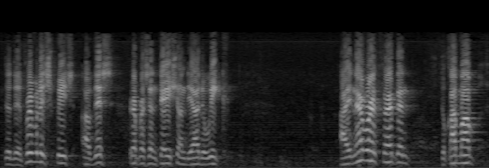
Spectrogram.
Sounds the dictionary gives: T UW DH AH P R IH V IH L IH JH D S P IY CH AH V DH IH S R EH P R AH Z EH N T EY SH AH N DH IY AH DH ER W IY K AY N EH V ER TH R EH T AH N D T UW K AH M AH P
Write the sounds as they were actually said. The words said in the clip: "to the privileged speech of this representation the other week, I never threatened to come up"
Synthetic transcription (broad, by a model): T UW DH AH P R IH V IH L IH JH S P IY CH AH V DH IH S R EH P R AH S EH N T EY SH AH N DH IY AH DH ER W IY K AY N EH V ER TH R EH T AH N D T UW K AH M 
